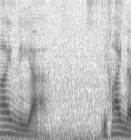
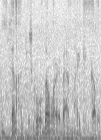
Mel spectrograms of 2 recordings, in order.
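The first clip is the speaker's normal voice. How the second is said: hushed, laid-back reassurance; cool father; 11 dB quieter, faster than usual. Retold or imitated. Father quietly reassuring his son, cool hushed voice. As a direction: drop to a very soft, low murmur. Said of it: "he was cool. He was like".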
